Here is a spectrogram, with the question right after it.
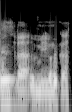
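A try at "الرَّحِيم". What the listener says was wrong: হ্যাঁ, হ্যাঁ হ্যাঁ ভাই, কেন একটা বলতে ফাতা বলতে কাসরা বলেন, কাসরা বলতে ফাতা, লেশ কি দেখা যায়, ধীরে ধীরে বলতে বললাম না।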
